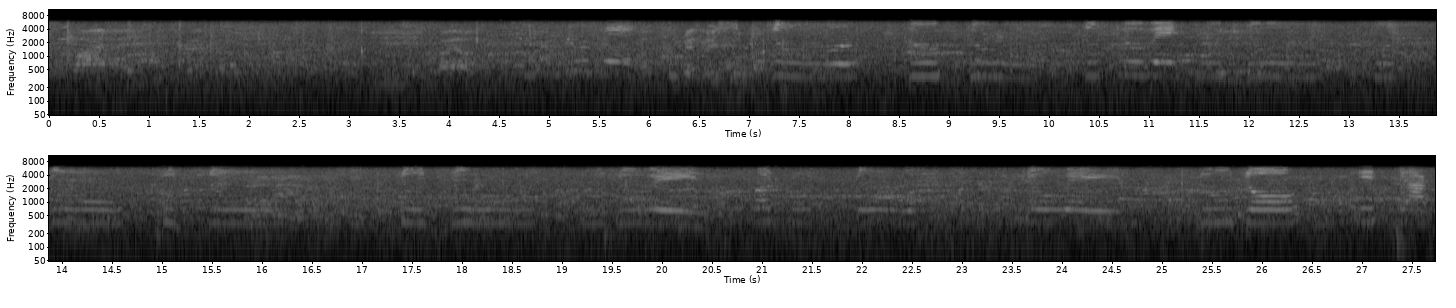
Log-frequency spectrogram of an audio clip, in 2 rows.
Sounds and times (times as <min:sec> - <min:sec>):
Speech: 0:03.1 - 0:27.7.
